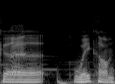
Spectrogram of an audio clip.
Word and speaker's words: Wacom: And the people that make Wacom tablets say it should be pronounced Wacom. Whack-a-mole? Yeah. Bonk. But I pronounce it Wakem because it sounds better.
